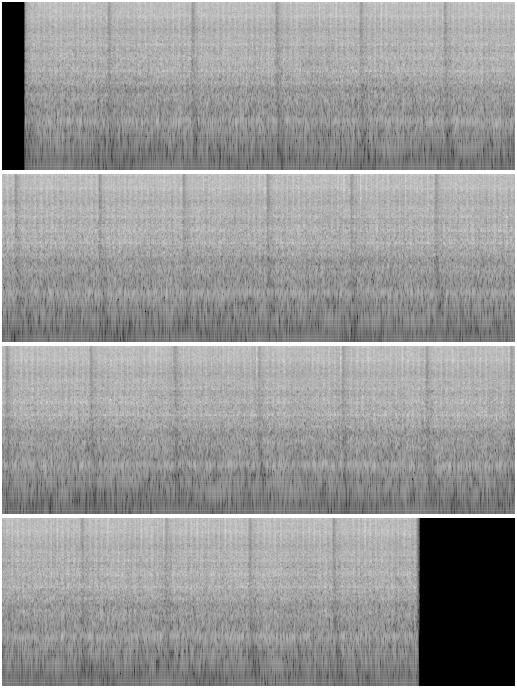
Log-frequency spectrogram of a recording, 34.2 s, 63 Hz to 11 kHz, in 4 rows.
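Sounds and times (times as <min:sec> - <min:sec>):
printer machine running: 0:00.4 - 0:32.6.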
